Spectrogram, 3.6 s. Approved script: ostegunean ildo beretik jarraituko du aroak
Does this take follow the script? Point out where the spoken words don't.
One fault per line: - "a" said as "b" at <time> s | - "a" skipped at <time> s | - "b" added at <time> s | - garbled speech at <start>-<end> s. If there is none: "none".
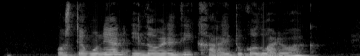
none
